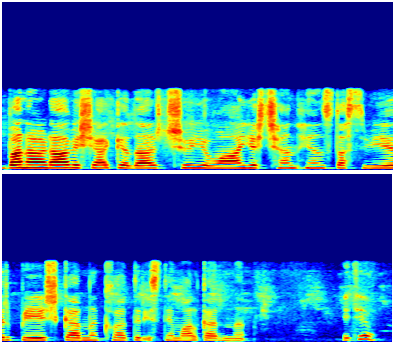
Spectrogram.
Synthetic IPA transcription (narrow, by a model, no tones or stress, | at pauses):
bɐnaːɽaːʋeʃaːkiɾd̪aːɾt͡ʃʰujuʋãːjɐt͡ʃʰɐnɦĩnzt̪ɐsʋiːɾpeːʃkɐɾnɨkʰaːt̪iɾḭst̪eːmaːlkɐɾnɨ | it̪ʰia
